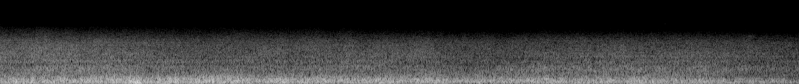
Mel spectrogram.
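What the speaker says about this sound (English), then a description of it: "Now my tripod is still battling the wind." Strong gusting wind buffeting a camera tripod on an early morning at Amsterdam Schiphol Airport in a crosswind: a loud, continuous low roar with rumbling fluctuations throughout, no voices.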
